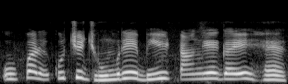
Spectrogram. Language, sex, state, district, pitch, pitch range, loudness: Hindi, female, Uttar Pradesh, Shamli, 250 Hz, 230-280 Hz, -12 LUFS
